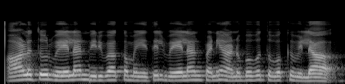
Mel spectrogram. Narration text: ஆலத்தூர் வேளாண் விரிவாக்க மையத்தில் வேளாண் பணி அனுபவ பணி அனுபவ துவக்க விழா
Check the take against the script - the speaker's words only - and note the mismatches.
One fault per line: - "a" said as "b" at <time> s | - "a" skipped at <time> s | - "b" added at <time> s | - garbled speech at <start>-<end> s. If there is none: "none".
- "பணி அனுபவ" skipped at 2.6 s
